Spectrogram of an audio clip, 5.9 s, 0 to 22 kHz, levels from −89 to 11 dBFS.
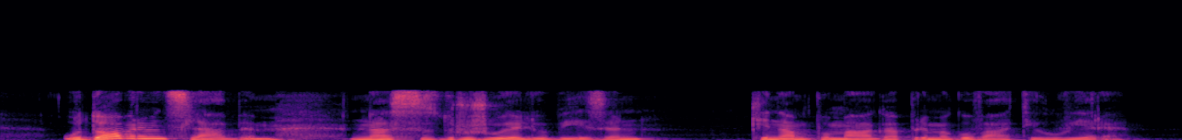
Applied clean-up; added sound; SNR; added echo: none; none; none; none.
